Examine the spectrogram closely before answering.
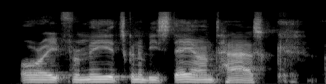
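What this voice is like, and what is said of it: Put-on Australian accent, slipping into American. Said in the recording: “I don't know how to say it in Australian ... I think that was actually a really good accent. ... It was better than I expected. ... Some of the words are really good. Some not so good. He kept slipping into American.”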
